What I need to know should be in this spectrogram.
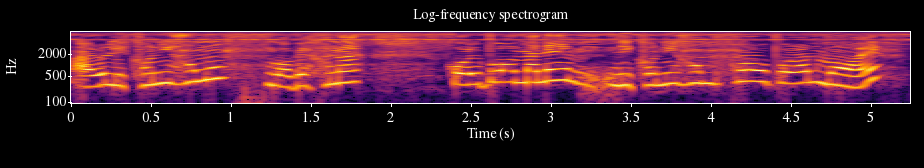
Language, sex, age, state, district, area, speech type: Assamese, female, 18-30, Assam, Lakhimpur, rural, spontaneous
